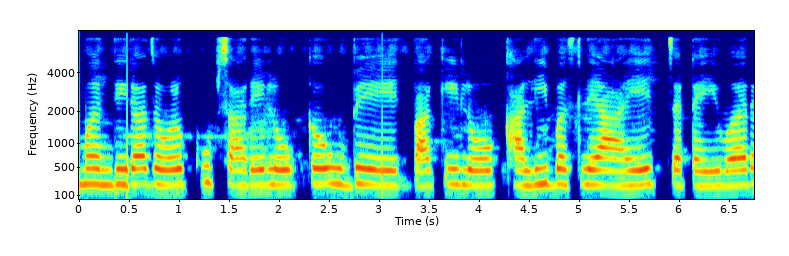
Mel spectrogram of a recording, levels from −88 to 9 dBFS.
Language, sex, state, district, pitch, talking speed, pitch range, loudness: Marathi, female, Maharashtra, Dhule, 230 Hz, 105 wpm, 220-235 Hz, -14 LUFS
